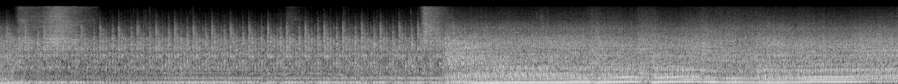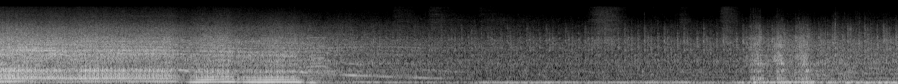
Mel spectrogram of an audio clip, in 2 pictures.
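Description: Diesel engine of a modified 4x4 trial truck pulling through deep mud and water, revving up and down repeatedly for several seconds, its pitch rising and falling. About twelve seconds in it drops back to a lower, quieter run. There is a brief sharp noise about four seconds in.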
